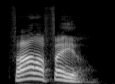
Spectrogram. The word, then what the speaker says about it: falafel: Yeah, emphasize the middle syllable. Falafel. That's really close. Falafel. Falafel. Falafel. It's like, how you feeling today? – Hmm, falafel? That's how I remember it. I feel awful.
